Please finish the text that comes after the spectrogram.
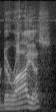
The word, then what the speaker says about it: Darius: to read about uh Darius is sometimes pronounced and or daras and there are two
